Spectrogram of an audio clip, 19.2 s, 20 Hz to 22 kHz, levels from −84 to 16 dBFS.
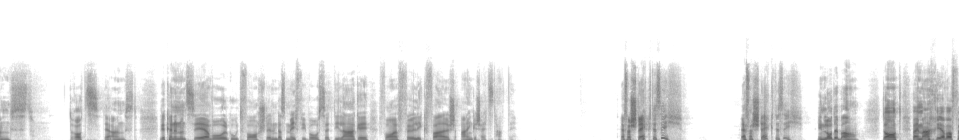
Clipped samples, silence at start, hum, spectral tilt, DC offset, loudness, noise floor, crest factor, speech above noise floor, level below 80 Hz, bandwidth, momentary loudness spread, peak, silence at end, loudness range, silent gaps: under 0.1%; 0 s; none; -2.5 dB/octave; under 0.1%; -28 LUFS; -81 dBFS; 24 dB; 52 dB; -70 dBFS; 13.5 kHz; 17 LU; -6 dBFS; 0 s; 8 LU; none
